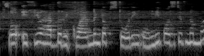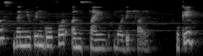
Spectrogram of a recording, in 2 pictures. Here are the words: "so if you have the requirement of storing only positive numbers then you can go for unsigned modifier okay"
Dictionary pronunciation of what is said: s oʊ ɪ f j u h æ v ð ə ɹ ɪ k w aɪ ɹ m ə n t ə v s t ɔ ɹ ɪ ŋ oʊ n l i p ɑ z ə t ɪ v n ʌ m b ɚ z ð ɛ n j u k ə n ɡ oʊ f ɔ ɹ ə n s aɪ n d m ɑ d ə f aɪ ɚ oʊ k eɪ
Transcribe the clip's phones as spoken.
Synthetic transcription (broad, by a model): s oʊ ɪ f j u h æ v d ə ɹ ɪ k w aɪ ɹ m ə n t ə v s t ɔ ɹ ɪ ŋ oʊ n l i p ɑ z ə t ɪ v n ʌ m b ɚ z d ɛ n j u k ə n ɡ oʊ f ɔ ɹ ə n s aɪ n d m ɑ d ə f aɪ oʊ k eɪ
